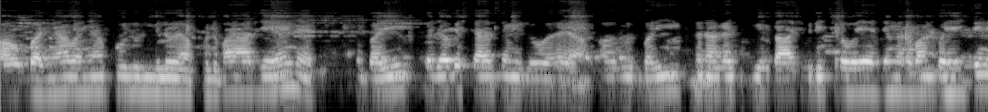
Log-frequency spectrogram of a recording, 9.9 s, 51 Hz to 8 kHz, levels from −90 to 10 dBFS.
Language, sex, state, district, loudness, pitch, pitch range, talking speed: Magahi, male, Bihar, Lakhisarai, -16 LUFS, 125 Hz, 125-135 Hz, 115 wpm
